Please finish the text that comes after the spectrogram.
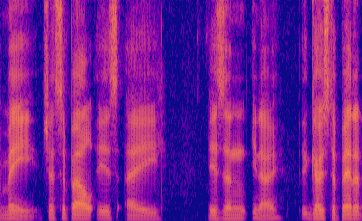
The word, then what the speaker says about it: Jetsabel: It's Jezebel. Jezebel.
